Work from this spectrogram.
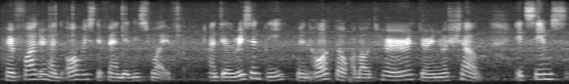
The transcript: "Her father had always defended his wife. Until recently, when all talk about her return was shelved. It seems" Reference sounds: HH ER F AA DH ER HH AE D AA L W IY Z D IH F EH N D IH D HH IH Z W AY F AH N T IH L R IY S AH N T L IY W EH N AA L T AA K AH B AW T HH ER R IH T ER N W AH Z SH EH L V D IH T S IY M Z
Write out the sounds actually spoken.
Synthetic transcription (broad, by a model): HH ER F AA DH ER HH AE D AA L W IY S D IH F EH N D IH D HH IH S W AY F AH N T IH L R IY S AH N T L IY W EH N AA L T AA K AH B AW T HH ER R IH T ER N W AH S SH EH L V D IH T S IY M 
